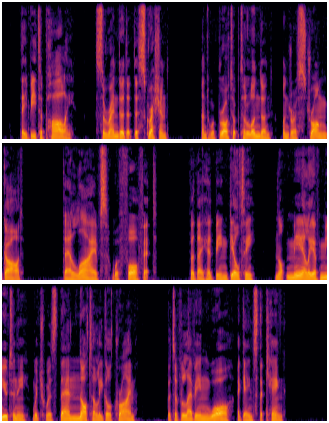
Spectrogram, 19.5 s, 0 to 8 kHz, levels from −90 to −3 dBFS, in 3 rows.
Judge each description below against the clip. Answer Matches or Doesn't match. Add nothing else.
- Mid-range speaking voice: Doesn't match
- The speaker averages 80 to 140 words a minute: Matches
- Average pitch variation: Matches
